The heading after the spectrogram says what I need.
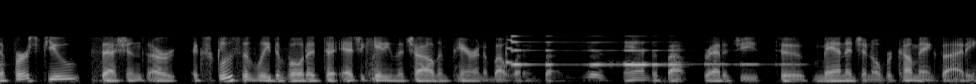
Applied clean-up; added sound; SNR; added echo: neural mask model RNNoise.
